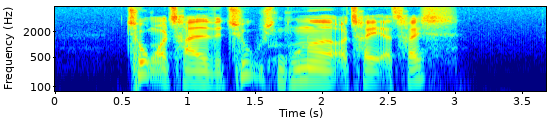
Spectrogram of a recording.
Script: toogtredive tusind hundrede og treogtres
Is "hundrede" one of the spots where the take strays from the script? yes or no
no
